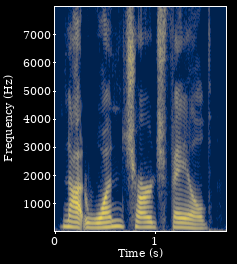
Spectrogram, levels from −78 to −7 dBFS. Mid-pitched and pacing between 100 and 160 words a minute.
Yes: medium, 170 Hz; average, 140 wpm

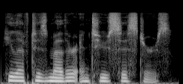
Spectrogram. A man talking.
No: female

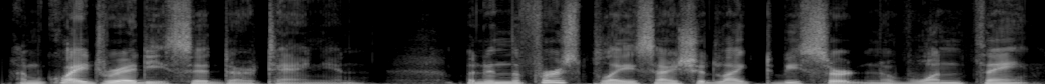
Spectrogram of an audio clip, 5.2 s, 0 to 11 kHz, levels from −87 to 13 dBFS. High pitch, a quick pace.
No: low, 115 Hz; fast, 230 wpm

